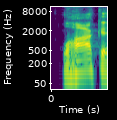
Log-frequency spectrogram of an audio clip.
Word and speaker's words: Oaxaca: You started out in how do you pronounce it? Oaxaca? Oaxaca, yeah.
